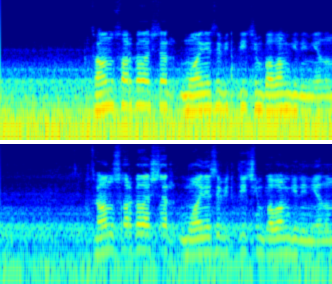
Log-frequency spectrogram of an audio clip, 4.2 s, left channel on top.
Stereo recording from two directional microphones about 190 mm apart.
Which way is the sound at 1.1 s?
40° right (ahead or behind).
